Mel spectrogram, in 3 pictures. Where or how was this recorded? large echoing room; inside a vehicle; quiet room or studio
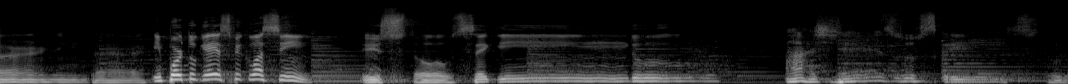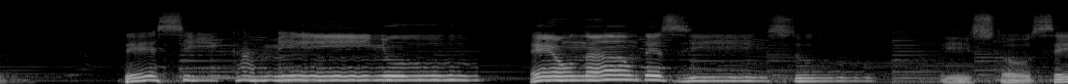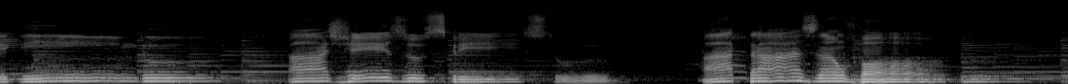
large echoing room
